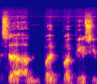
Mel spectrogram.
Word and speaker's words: Busey: We're going to see that, I'm sure people are going to mispronounce Busey Bank all over the Midwest. The Bussy Bank or whatever it is that.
